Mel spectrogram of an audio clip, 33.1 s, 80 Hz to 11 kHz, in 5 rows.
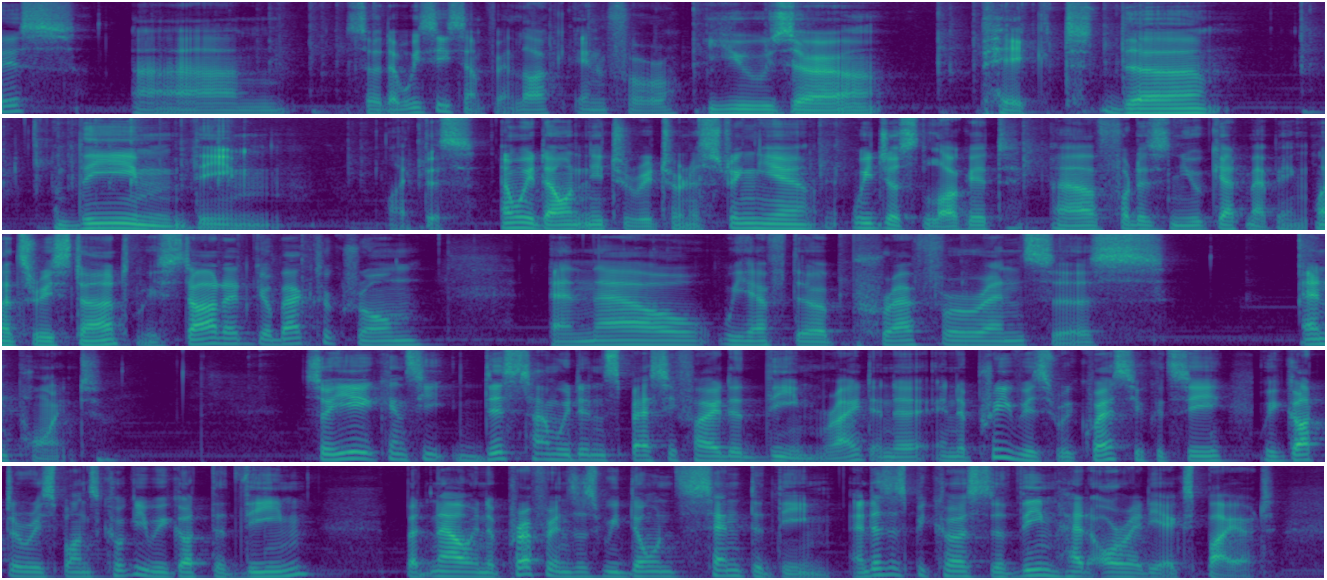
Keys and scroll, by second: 1.3 shift+super+Left, 3.0 Return, 8.4 ↻, 8.7 super+s, 10.7 super+s, 14.7 Return, 19.7 Return.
